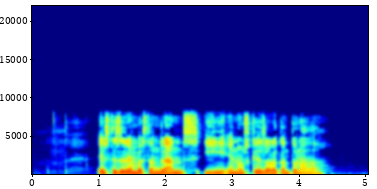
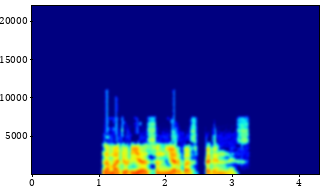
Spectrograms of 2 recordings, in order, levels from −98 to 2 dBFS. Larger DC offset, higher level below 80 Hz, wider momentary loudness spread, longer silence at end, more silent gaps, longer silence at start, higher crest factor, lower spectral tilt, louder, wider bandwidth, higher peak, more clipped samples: neither; about the same, -58 dBFS vs -58 dBFS; about the same, 10 LU vs 12 LU; second, 0.7 s vs 1.25 s; second, none vs 2.49-2.58 s; about the same, 1 s vs 1.05 s; about the same, 18 dB vs 20 dB; about the same, -5.5 dB/octave vs -6 dB/octave; about the same, -19 LUFS vs -17 LUFS; first, 8.4 kHz vs 7.4 kHz; second, -4 dBFS vs 0 dBFS; neither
